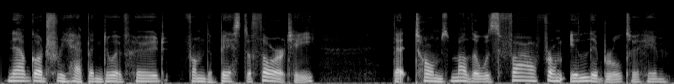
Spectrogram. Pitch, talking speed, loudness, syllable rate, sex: 140 Hz, 170 wpm, -20 LUFS, 5.0 syllables/s, female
